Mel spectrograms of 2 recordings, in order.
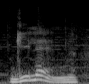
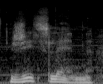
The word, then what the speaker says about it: Ghislaine: Now the question is on her first name more than anything, which is of French origin. And in French it can be pronounced either Ghislaine or Ghislaine.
